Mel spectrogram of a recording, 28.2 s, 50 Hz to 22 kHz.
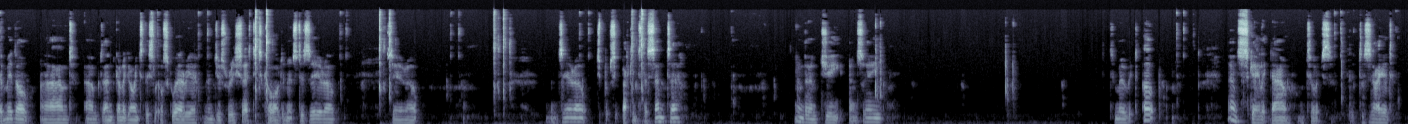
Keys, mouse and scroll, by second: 0.0 click, 3.1 click, 5.1 0, 5.3 Return, 6.9 click, 7.6 KP_0, 9.1 click, 9.9 KP_0, 11.7 click, 12.6 KP_0, 14.6 middle click, 17.5 g, 20.1 z, 23.6 click, 25.1 s, 26.8 click, 27.9 middle click.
